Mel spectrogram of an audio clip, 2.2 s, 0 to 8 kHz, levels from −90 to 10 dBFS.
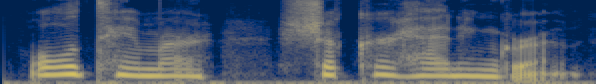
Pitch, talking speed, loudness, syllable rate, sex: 210 Hz, 190 wpm, -18 LUFS, 5.0 syllables/s, female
